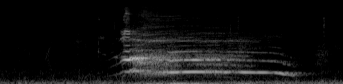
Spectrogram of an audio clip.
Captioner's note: Belle screaming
